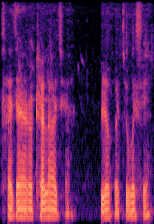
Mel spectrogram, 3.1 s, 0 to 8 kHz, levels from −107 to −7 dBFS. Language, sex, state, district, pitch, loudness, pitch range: Bengali, male, West Bengal, Malda, 105 Hz, -28 LUFS, 100-110 Hz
